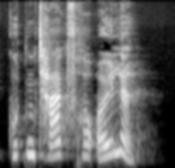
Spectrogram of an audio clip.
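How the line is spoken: Calling upward. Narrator (German): rief sie zur Eule hinauf

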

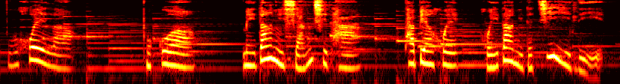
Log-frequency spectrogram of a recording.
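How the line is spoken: Gentle. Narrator (Chinese): 妈妈温柔地说

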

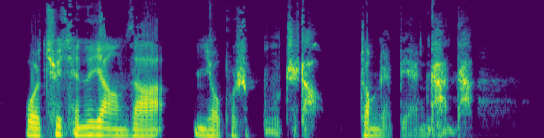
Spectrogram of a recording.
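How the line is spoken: Smiling. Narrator (Chinese): 陶志明微笑

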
